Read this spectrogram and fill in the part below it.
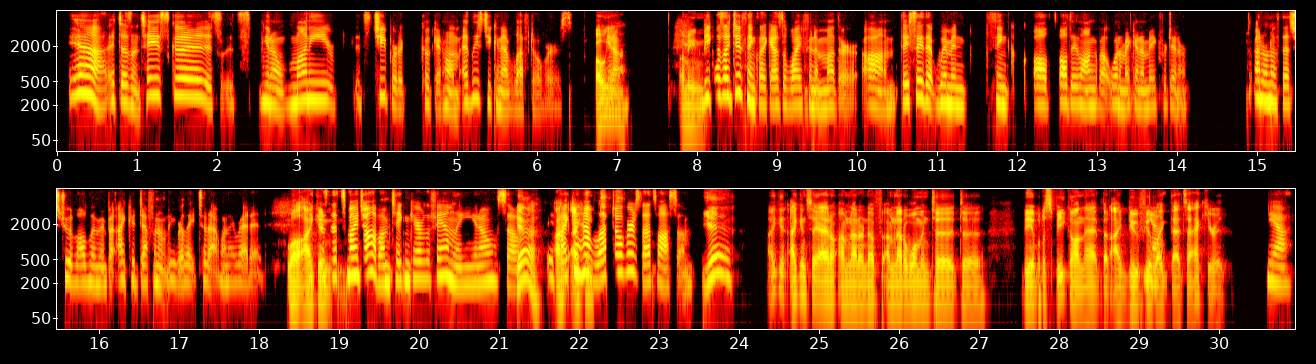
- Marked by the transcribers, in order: other background noise
- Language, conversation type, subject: English, unstructured, How do you decide between dining out and preparing meals at home?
